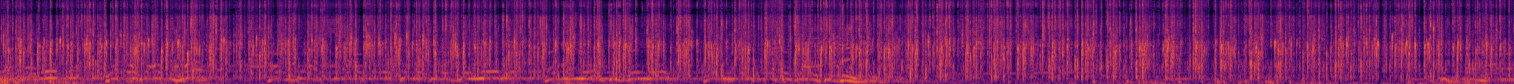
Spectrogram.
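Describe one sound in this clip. A group of children claps rapidly and steadily outdoors.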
